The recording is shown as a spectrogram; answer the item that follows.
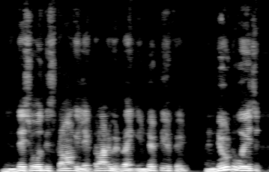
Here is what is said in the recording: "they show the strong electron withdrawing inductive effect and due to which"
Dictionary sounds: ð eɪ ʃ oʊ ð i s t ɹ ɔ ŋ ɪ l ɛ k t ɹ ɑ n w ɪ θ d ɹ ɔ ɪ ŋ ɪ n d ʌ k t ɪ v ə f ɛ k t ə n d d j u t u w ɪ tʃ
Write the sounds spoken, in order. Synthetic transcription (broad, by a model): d eɪ ʃ oʊ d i s t ɹ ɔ ŋ ɪ l ɛ k t ɹ ɑ n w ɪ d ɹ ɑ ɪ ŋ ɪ n d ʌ k t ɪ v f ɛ t ə n d d j u t u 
